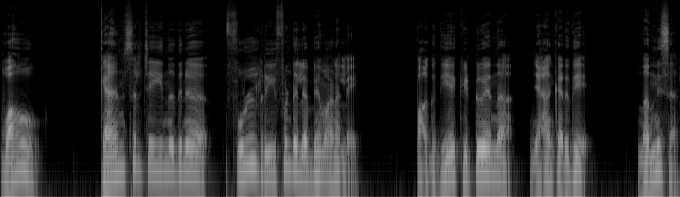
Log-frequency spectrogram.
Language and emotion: Malayalam, surprised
